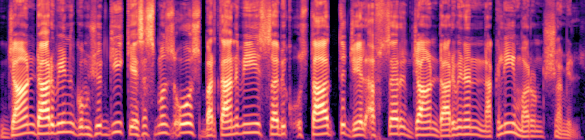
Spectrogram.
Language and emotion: Kashmiri, neutral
